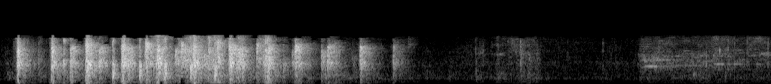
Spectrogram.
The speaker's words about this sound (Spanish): Por favor, acuden con un nutrido aplauso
